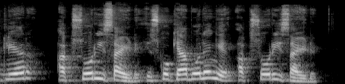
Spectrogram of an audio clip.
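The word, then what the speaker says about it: uxoricide: अक्सोरीसाइड। युक्सो नहीं बोलेंगे इसको, आपका प्रोनाउंसिएशन बहुत क्लियर होना चाहिए।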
